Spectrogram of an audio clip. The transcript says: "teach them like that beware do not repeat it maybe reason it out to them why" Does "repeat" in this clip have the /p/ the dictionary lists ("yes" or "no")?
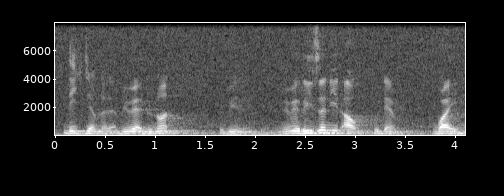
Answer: no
